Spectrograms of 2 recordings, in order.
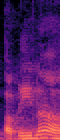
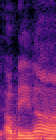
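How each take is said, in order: Both takes have the same delivery.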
